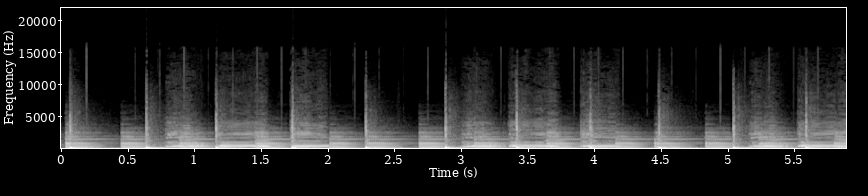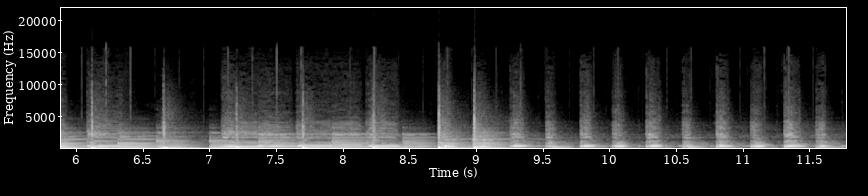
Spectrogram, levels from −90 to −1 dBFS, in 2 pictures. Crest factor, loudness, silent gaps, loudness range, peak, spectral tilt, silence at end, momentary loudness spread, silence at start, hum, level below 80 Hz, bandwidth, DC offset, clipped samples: 16 dB; -18 LUFS; none; 2 LU; 0 dBFS; -8 dB/octave; 0 s; 7 LU; 0.05 s; none; -24 dBFS; 9.8 kHz; under 0.1%; under 0.1%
